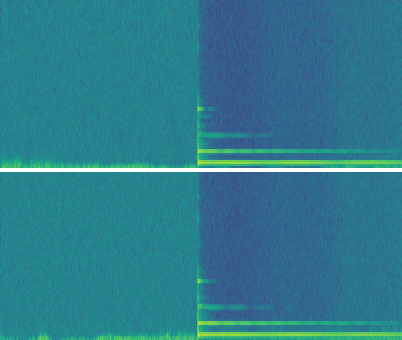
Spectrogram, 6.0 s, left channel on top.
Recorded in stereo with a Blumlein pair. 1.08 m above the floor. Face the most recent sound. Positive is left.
turn(degrees=-5)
